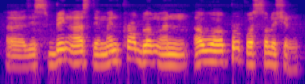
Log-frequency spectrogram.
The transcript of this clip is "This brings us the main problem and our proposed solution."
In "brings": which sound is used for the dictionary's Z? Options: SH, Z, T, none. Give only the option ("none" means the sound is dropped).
none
